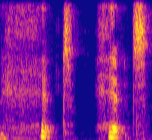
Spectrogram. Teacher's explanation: Finally, we have the h, which is written as a lowercase h, and that is like as in hit, hit. And it's the voiceless glottal fricative. It's all the way back in that voice box in between the glottis.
